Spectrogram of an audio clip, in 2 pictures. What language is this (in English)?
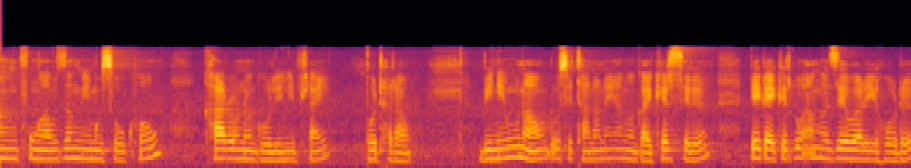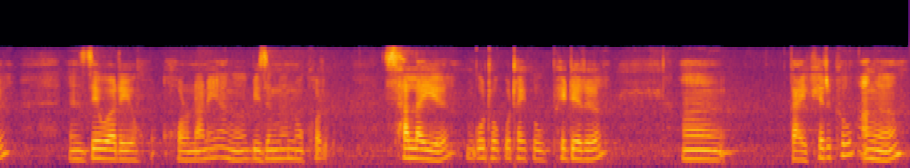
Bodo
